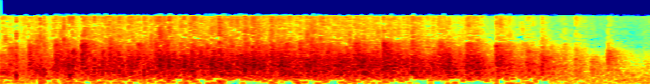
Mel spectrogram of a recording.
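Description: An audience at a city council meeting applauds, a dense wash of many hands clapping that swells, holds steady and then fades out toward the end.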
